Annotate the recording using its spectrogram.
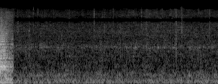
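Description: Steady, even sizzling hiss of food cooking on a gas grill: potatoes and onions in a grill wok beside a coiled Italian sausage.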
